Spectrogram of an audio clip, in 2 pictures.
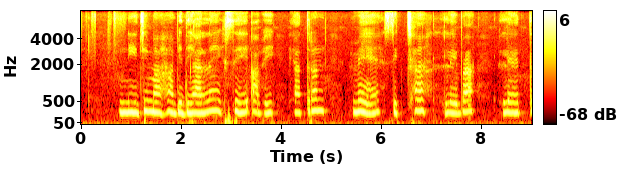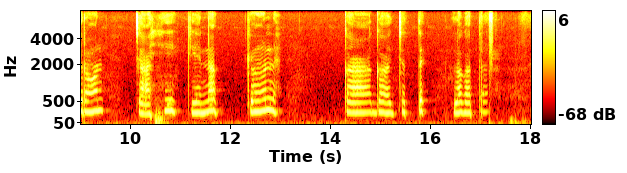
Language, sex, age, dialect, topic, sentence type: Maithili, female, 18-24, Bajjika, banking, question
